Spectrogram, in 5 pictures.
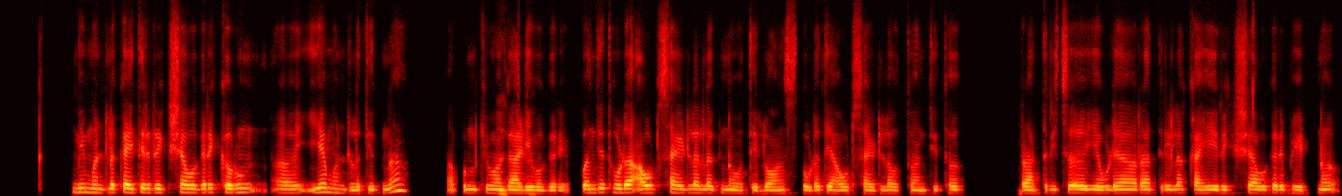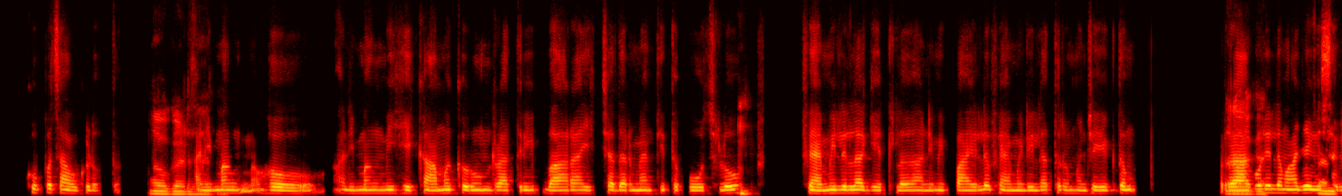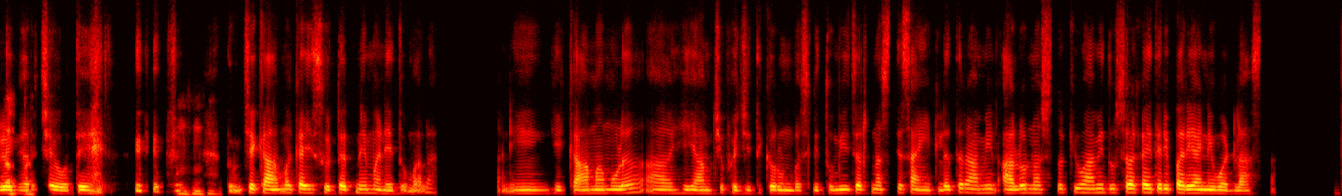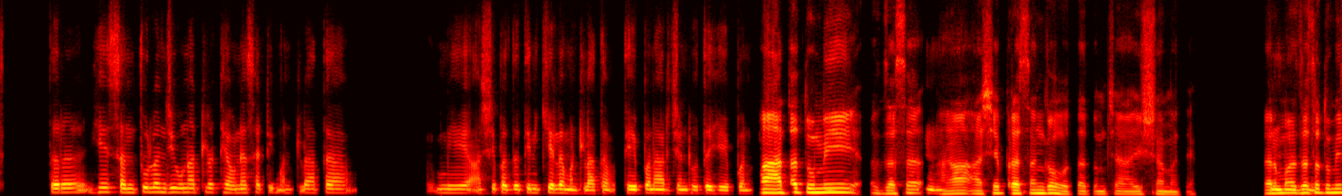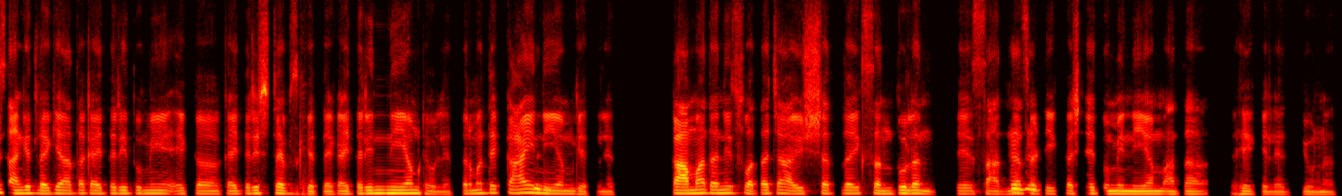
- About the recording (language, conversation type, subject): Marathi, podcast, काम आणि आयुष्यातील संतुलन कसे साधता?
- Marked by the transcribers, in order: other background noise; tapping; laughing while speaking: "होते"; chuckle; in English: "स्टेप्स"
